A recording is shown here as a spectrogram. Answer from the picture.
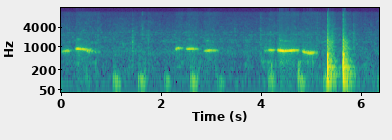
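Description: Soft whistle-like notes, clear single pitches that step up and down, come in three short groups of two or three notes each. Two sharp clicks follow about five seconds in and are the loudest sounds.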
